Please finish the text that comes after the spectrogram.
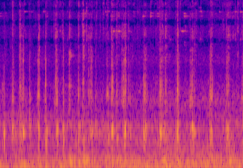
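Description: Steady clip-clop of horse hooves walking at an even rhythm, close and fairly loud, with no voices.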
